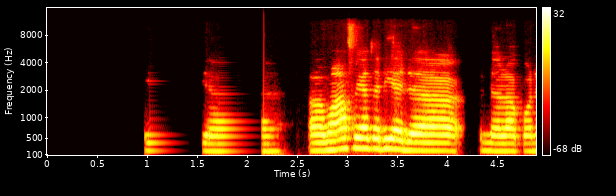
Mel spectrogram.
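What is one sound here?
A second young woman talks calmly over an online call.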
